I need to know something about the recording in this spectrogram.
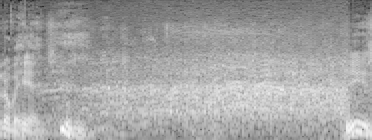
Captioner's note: audience laughing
